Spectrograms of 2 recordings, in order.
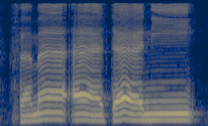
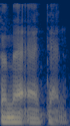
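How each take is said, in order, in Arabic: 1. تنتهي الكلمة الأخيرة بصوت 'ee' الطويل. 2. تنتهي الكلمة الأخيرة بصوت 'n'. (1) "فما آتاني إذا وقف" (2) "مش فما آتان"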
